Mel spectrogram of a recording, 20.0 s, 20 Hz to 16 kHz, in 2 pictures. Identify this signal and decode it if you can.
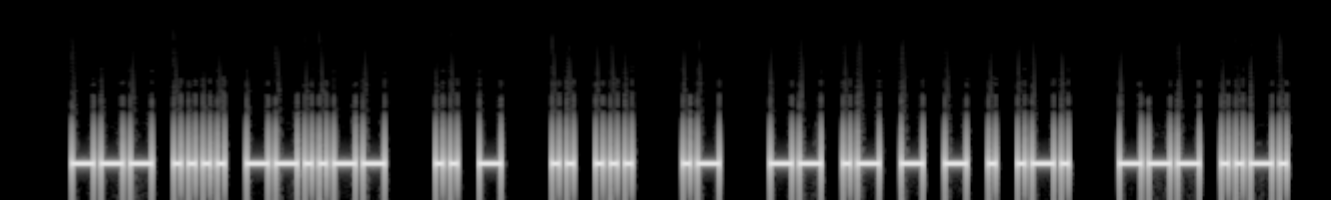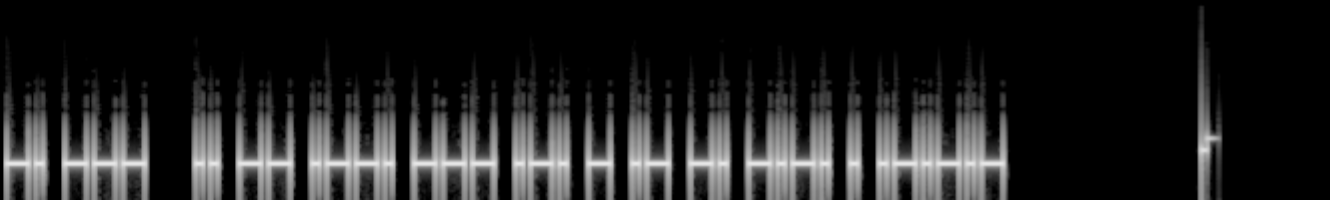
Morse code, heard as a keyed tone, about 22 wpm, 700 Hz. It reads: OH, IT IS A MATTER OF NO IMPORTANCE.
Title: Sentences from Top 1200 Words 22wpm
